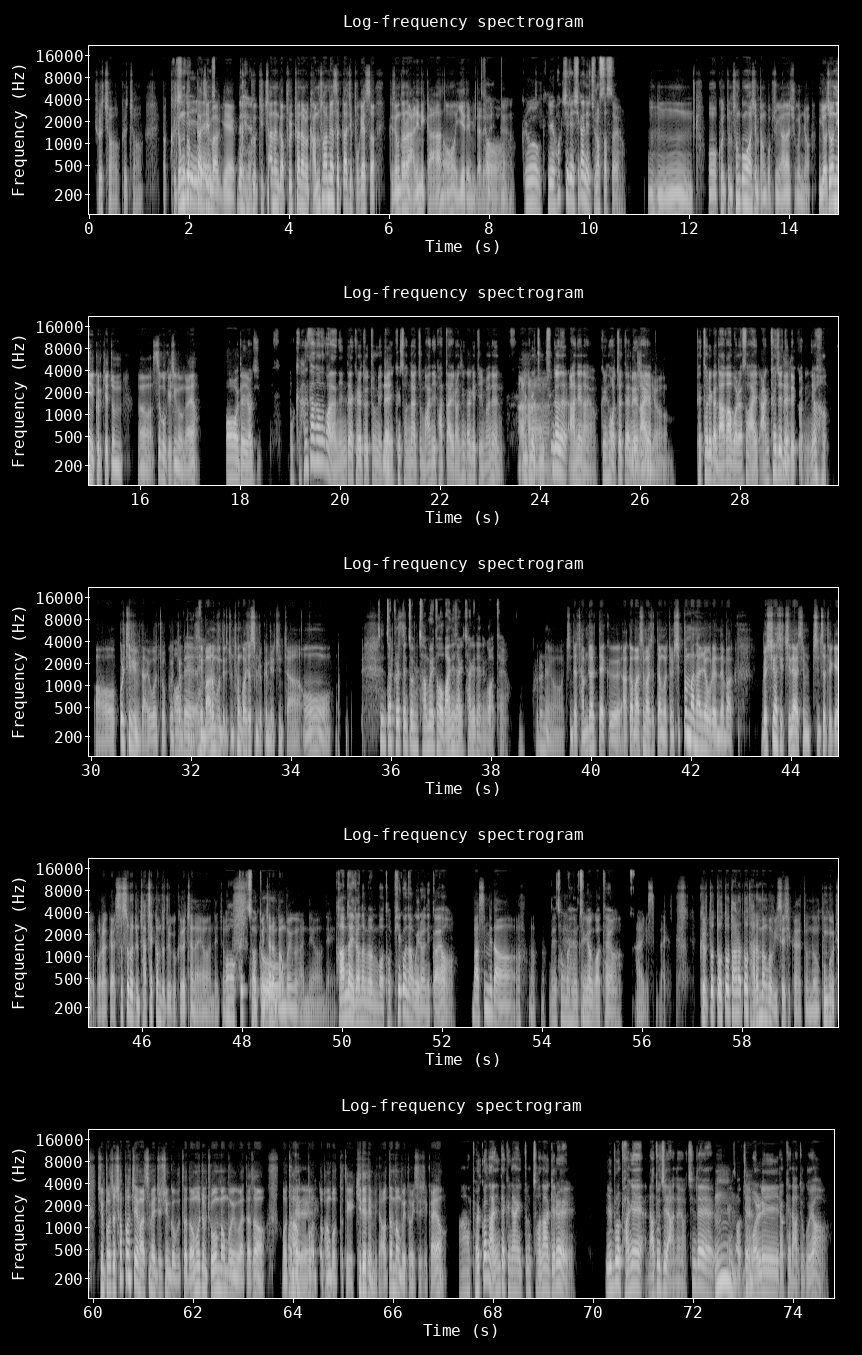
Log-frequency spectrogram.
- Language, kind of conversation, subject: Korean, podcast, 디지털 디톡스는 어떻게 하세요?
- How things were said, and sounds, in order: laughing while speaking: "네"; other background noise; laughing while speaking: "있거든요"; laugh; laugh; laugh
